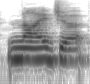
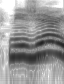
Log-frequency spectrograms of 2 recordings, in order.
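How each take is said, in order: First: It sounds English, like the start of Nigeria. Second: It sounds close to the French pronunciation. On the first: "you'll hear Niger quite a lot as well. And that might be because of Nigeria" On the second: "Niger is much closer to the French pronunciation of this word"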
